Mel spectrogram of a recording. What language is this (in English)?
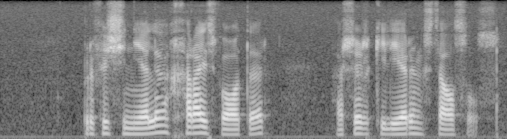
Afrikaans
